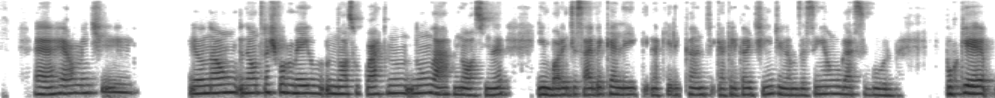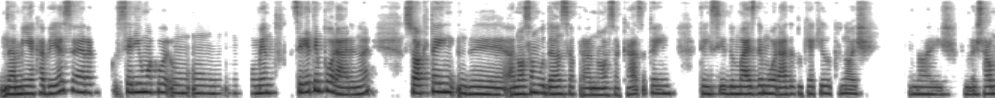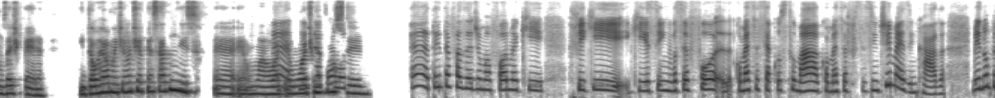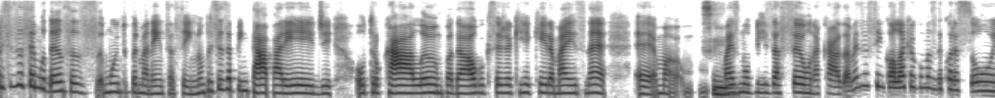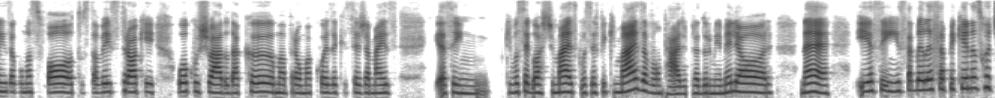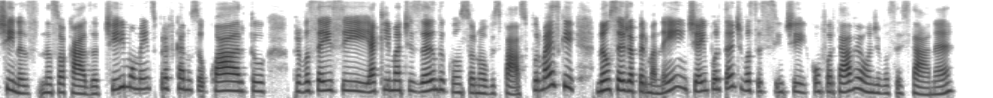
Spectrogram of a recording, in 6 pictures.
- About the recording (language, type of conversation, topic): Portuguese, advice, Como posso me sentir em casa em um novo espaço depois de me mudar?
- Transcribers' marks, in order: tapping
